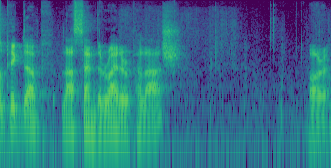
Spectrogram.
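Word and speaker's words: Reiterpallasch: Yeah, we also picked up last time the Reiter Palace, or Reiter Palace, as I would pronounce it in proper German.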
